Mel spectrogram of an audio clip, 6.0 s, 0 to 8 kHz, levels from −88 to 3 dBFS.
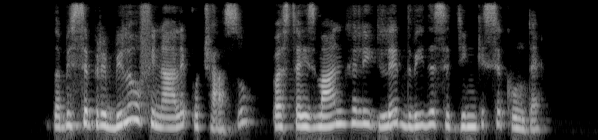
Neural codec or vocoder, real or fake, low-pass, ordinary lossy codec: codec, 16 kHz, 1 kbps, X-Codec, WavLM features, trained on Multilingual LibriSpeech; fake; 7.2 kHz; Opus, 64 kbps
